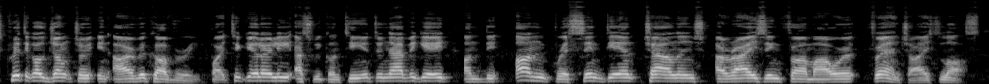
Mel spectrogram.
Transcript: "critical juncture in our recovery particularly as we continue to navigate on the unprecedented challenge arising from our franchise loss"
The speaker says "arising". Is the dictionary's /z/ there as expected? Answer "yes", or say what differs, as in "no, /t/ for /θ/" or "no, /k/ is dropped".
yes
